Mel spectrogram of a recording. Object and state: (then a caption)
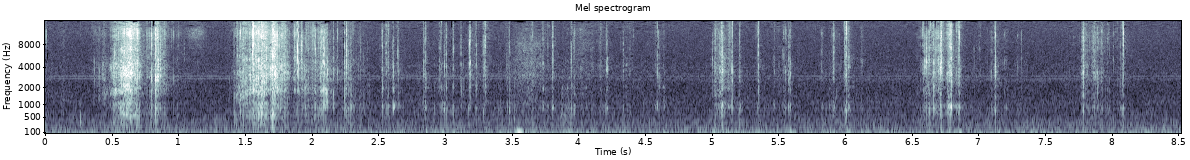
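Play foam (polystyrene bead foam). A fist-sized ball of purple and white play foam made of polystyrene beads is squeezed and rolled between the palms and pressed with the fingertips. It gives off irregular, bright crunching and crinkling crackles, with louder bursts near the start and a few more later, over a quiet background.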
